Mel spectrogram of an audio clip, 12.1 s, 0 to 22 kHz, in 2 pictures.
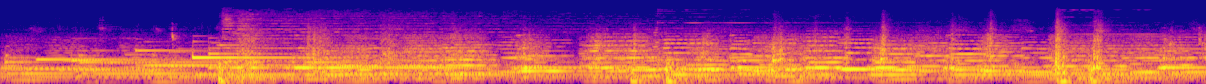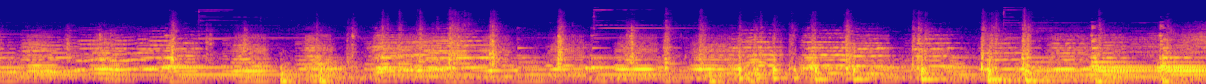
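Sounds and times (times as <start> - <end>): percussion strikes: 0.5 - 12.0
brass chords: 1.0 - 12.0.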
